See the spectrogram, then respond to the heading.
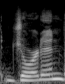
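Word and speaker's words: Geordon: My middle name is Jordan, but it's spelled with a G. It's G-E-O-R-D-O-N. So my parents put George and Gordon together.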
